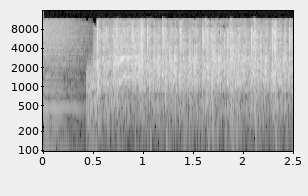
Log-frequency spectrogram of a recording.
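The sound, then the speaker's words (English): A small lawnmower engine pulls to life and roars into a loud, steady, rattling run with rhythmic chugging pulses, with no voices. “Summer is tough on lawnmowers. The ethanol in our gasoline can gum up the fuel system, making them run rough, if you can even get them started.”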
